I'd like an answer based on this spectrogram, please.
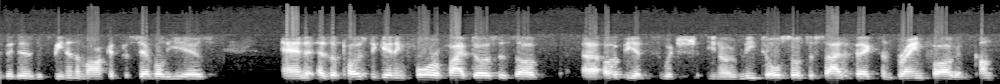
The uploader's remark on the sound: called in to SmallCapvoice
